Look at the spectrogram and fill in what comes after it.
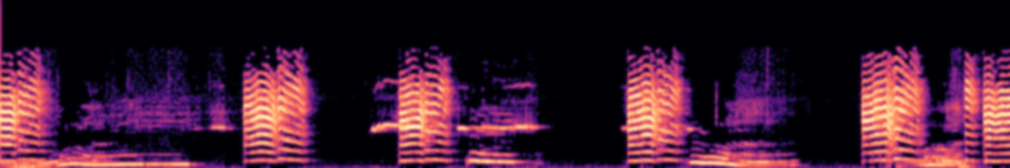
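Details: A one-year-old Beagle-Schnauzer mix (Schneagle) gives sliding, wavering howls, singing along between bursts of high, squeaky noises from his favorite toy.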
